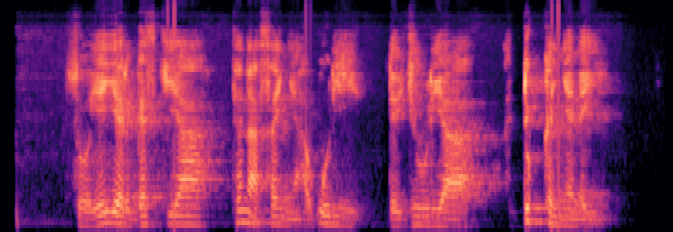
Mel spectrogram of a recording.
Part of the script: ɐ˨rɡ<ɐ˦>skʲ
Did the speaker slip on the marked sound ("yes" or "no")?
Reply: no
